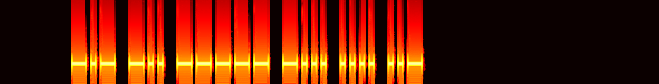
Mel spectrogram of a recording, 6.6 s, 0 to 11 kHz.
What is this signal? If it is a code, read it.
Morse code, heard as a keyed tone, about 25 wpm, 700 Hz. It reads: KD0BHU
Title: USA Call Signs - 6 Characters - Repeated 2x - 25wpm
